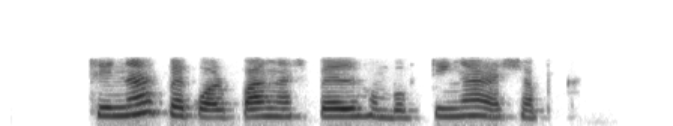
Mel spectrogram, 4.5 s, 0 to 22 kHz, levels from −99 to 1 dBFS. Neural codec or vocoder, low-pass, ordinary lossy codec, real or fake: none; 3.6 kHz; Opus, 16 kbps; real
